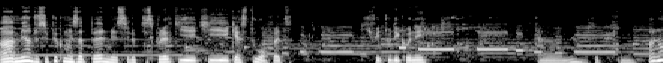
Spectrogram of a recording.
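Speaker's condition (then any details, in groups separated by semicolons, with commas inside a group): No condition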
